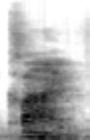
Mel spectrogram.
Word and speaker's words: climb: We're saying the k l quickly together, cl. So, it's like a cl sound. Cl i mm. No sound for this letter, no dot for this letter.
